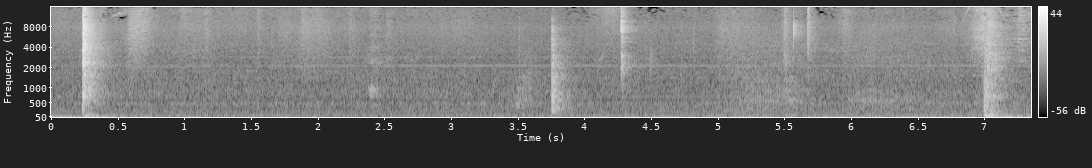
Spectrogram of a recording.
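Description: Kitchen drawers or cupboards bang open and shut three times, at the start, middle and end, while someone waits for food to cook; sharp wooden knocks over a quiet hum.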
